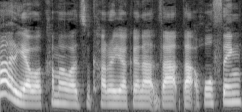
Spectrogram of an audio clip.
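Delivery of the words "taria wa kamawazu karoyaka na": plain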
